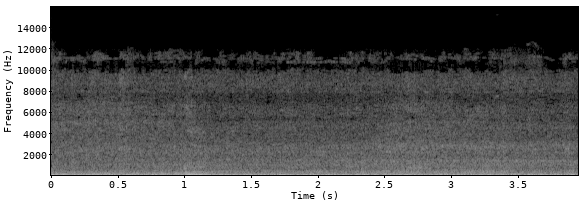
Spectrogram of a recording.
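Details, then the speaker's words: Nissan Almera with check-engine light and flashing auto light, engine shaking: deep, uneven idle rumble with irregular thumps; scanner showed a misfire, and the cylinder 2 ignition coil was found faulty. "โอเคนะครับเสร็จเรียบร้อยนะครับสรุปคันนี้คอยจุดระเบิดสูบ2เสียนะครับ"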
